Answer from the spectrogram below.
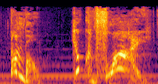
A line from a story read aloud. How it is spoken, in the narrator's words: He shouted joyfully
